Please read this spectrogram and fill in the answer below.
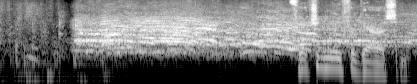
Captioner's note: yelling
